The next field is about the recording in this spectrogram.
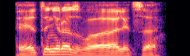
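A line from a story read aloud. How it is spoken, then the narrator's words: Reverent hoarse drawl. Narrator (Russian): благоговейно протянул хриплый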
